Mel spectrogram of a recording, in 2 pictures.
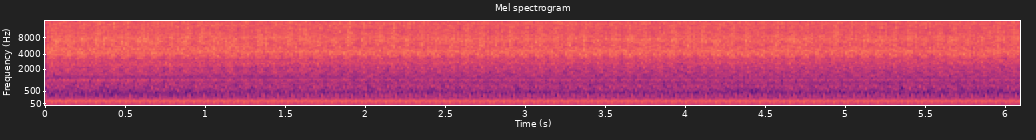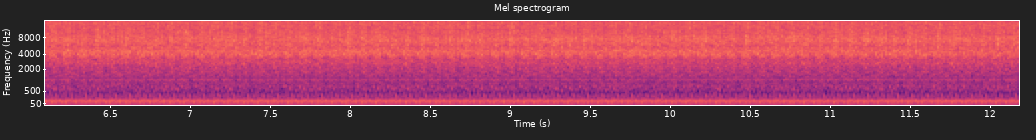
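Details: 2007 Dodge Ram 5.9 Cummins diesel, loud idle with deep drone and faint uneven lope near 160 a minute; rough for about a month. Intermittent fuel rail pressure sensor, MAP sensor and overboost codes (no boost fooler fitted); owner asks about blow-by; cause unclear.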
